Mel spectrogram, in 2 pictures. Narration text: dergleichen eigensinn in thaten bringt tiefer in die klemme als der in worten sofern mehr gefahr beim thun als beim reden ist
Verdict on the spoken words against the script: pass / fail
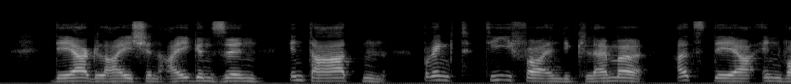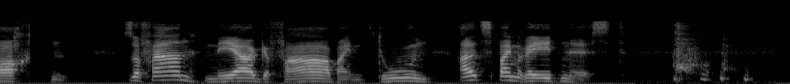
pass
